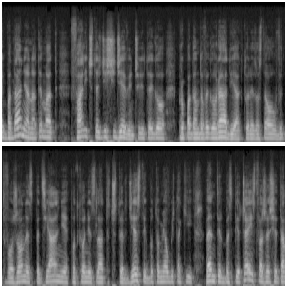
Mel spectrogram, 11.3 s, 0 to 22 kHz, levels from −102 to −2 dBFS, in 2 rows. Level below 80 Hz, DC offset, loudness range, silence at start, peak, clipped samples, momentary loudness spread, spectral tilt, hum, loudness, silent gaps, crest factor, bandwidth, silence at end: -66 dBFS; 0.1%; 2 LU; 0 s; -14 dBFS; under 0.1%; 6 LU; -5 dB/octave; none; -33 LUFS; none; 20 dB; 19 kHz; 0 s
